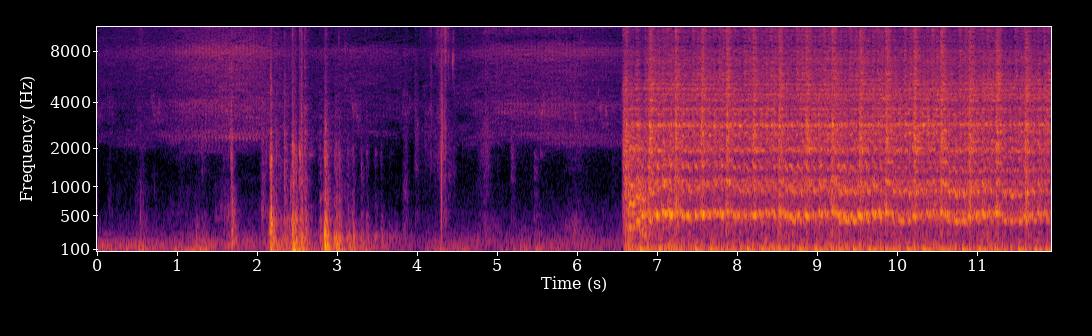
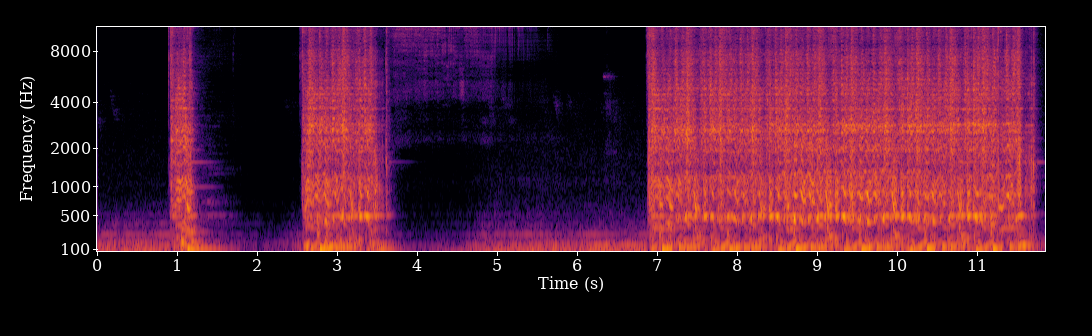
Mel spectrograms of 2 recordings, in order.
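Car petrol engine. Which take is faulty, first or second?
first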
